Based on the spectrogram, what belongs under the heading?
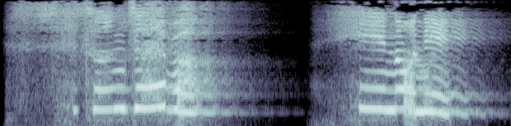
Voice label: Enemy Voice German Escort Princess Attack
